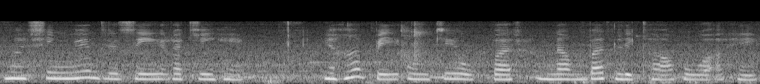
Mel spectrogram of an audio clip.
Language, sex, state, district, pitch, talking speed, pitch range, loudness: Hindi, female, Madhya Pradesh, Dhar, 245 Hz, 95 wpm, 235-275 Hz, -14 LUFS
